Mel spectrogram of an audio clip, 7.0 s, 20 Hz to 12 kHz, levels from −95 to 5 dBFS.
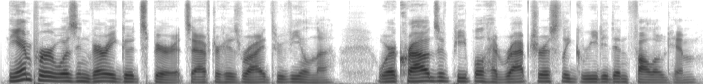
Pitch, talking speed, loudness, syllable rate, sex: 120 Hz, 190 wpm, -22 LUFS, 5.6 syllables/s, male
